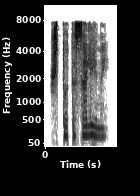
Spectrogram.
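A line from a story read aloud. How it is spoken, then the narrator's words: Breathless whisper. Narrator (Russian): прошептала она, тяжело дыша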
